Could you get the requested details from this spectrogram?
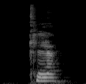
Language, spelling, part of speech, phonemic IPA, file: French, clin, noun, /klɛ̃/, LL-Q150 (fra)-clin.wav
- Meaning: 1. Found only in the expression clin d’œil (“wink, instant”) 2. lapstrake, clinker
